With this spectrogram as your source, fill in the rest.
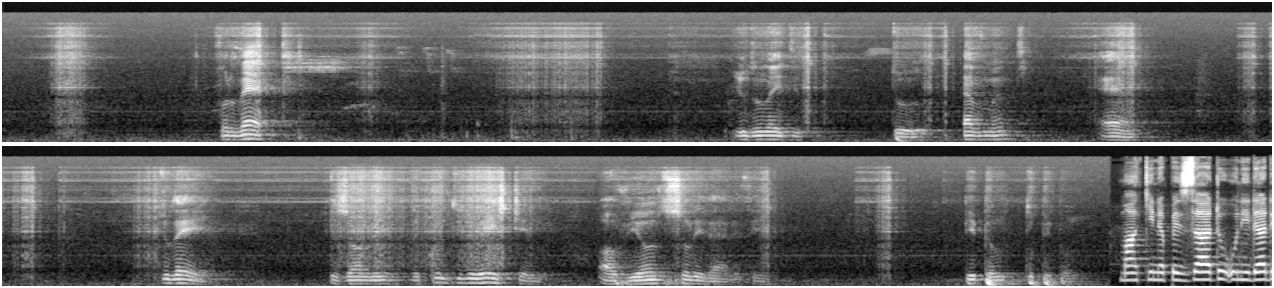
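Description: An elderly man speaks slowly into a microphone, heard through a loudspeaker outdoors.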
